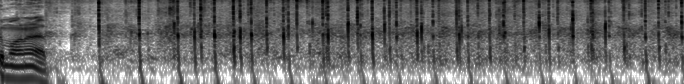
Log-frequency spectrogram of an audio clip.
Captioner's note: audience clapping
